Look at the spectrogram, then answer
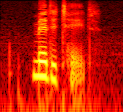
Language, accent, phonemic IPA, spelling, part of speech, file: English, US, /ˈmɛ.dɪˌteɪt/, meditate, verb / adjective, En-us-meditate.ogg
- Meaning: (verb) 1. To contemplate; to keep the mind fixed upon something; to study 2. To sit or lie down and come to a deep rest while still remaining conscious 3. To consider; to reflect on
